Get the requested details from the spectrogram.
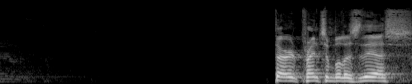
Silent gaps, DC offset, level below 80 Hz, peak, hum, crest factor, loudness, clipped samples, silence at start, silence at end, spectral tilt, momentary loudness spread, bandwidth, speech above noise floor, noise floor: none; under 0.1%; -68 dBFS; 0 dBFS; 60 Hz at -55 dBFS; 20 dB; -16 LUFS; under 0.1%; 2.75 s; 0 s; -4.5 dB/octave; 2 LU; 14.5 kHz; 62 dB; -77 dBFS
